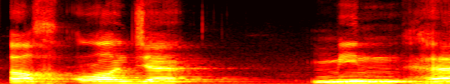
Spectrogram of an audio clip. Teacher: اخرج منہا، نون پر غنہ نہیں کرنا، ہا کے بعد الف ہونے کی وجہ سے، الف حروف مدہ میں سے ہے لہٰذا ہا کو ایک الف کی مقدار کھینچ کر پڑھیں گے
